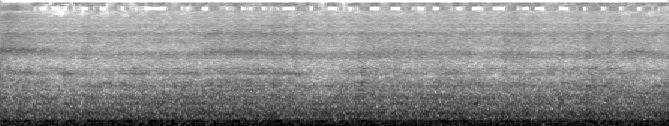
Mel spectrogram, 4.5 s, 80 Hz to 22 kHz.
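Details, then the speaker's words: 2008 Chevrolet Equinox 3.4 L V6, nearly warm, P0300, after swapping injectors: low uneven idle rumble with irregular stumble about three or four times a second, misfire on cylinder 4 at idle still present and worsening. "As we can see, we still have a misfire on cylinder number 4 at idle. It's actually getting worse."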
